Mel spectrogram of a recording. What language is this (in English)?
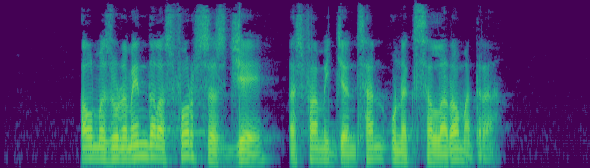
Catalan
